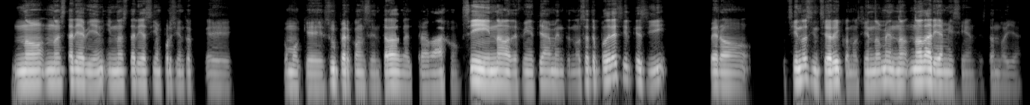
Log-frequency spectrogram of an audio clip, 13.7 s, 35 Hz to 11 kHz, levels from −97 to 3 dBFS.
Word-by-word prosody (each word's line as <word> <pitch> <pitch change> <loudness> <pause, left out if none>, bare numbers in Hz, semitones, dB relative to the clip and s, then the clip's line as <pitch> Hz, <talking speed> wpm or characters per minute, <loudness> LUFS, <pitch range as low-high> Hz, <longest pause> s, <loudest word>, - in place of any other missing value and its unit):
no 115 +1 +2
no 115 +1 -1
estaría 120 0 0
bien 110 +2 -3
y 115 - -9
no 110 +1 0
estaría 115 0 -4
100%, 110 -1 -12
eh, 100 0 -15 0.7
como 105 -2 -6
que 100 -1 -8
súper 115 -1 -1
concentrado 105 +1 -1
en 105 - -11
el 100 -1 -13
trabajo. 100 +1 -10
Sí, 125 -4 +8
no, 115 -1 +3
definitivamente, 110 0 -8
no, 105 0 -17
o - - -13
sea, 120 +1 -7
te 125 - -6
podría 135 +7 +1
decir 145 -5 -12
que 125 -2 -4
sí, 115 +3 -8 0.5
pero 105 -2 -4 0.5
siendo 130 +3 +3
sincero 115 -2 +4
y 125 - +5
conociéndome, 110 +4 -4
no 115 -1 -2
no 125 +1 +5
daría 115 -4 +6
mi 105 -1 -6
100 100 -1 -23
estando 100 +1 -23
allá. 95 0 -26
110 Hz, 170 wpm, -23 LUFS, 105-115 Hz, 0.7 s, Sí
